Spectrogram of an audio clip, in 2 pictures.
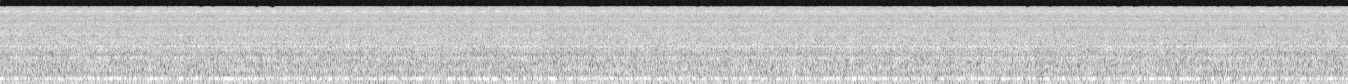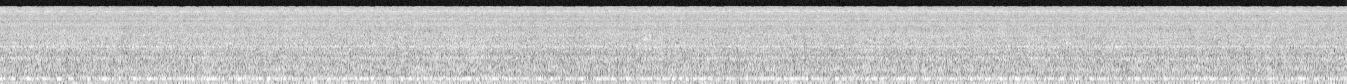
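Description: A washing machine drum spins with a steady hum.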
